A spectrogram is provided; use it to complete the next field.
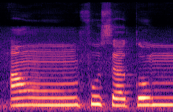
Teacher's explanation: اخفاء کا قاعدہ آگے آ گیا، نون کو چھپائیں گے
